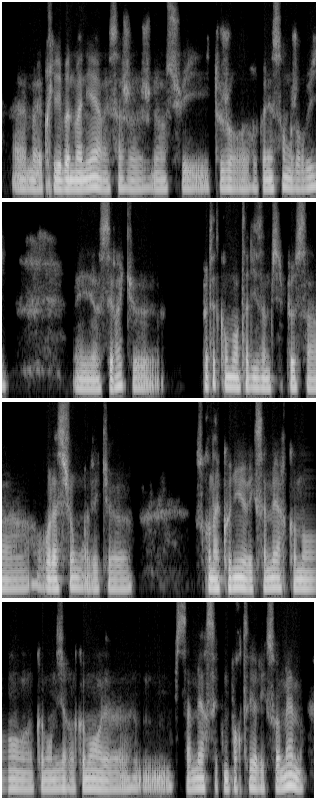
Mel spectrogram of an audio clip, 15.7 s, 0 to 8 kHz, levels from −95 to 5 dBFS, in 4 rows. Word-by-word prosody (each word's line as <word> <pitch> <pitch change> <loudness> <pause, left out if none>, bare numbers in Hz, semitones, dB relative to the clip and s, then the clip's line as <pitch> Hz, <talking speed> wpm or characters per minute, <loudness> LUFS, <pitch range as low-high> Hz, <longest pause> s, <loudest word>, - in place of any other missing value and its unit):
Heu, - - -4
elle - - -1
m'a 95 -2 0
appris 95 - -2
les 95 - +6
bonnes 95 0 +5
manières, 95 +2 +5
et 90 - -4
ça 100 - -5
je 95 -2 -4
je 105 +2 -7
lui - - -3
en 90 - -2
suis - - -5
toujours, 100 -2 -2
heu, - - -5
reconnaissant 100 +2 -1
aujourd'hui, 100 +5 -2 0.9
et 95 -1 +1
heu, 95 - +1
c'est 105 +1 0
vrai 120 +3 +2
que 115 -2 -3 0.6
peut-être 115 -2 0
qu'on - - 0
mentalise 105 -1 +3
un 100 - +3
petit - - -8
peu 105 - +1
sa 100 -2 -2 0.5
relation 105 -1 +2
avec, 95 -4 -4
heu, 95 +1 -2 0.8
ce - - -11
qu'on 100 - +3
a 95 - +5
connu 105 +2 +5
avec 95 -1 +2
sa - - -1
mère, 105 +1 +3
comment 95 -1 0
comment 95 +1 -1
dire, 95 0 -1
comment, 95 -1 +2
hem, 95 +3 -3 0.5
sa 90 - -2
mère 105 +1 +2
s'est - - -4
comportée 95 +2 -2
avec 95 0 -2
soi-même 105 +1 +4
100 Hz, 195 wpm, -22 LUFS, 95-105 Hz, 0.9 s, les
